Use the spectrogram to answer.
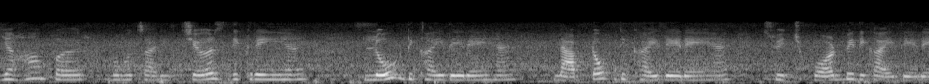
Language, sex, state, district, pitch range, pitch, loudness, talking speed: Hindi, female, Punjab, Pathankot, 205-235 Hz, 220 Hz, -18 LUFS, 155 wpm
